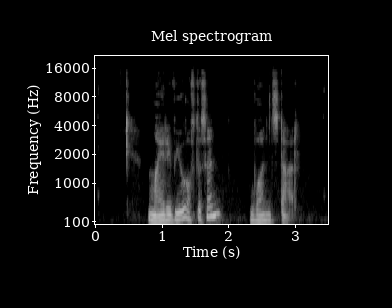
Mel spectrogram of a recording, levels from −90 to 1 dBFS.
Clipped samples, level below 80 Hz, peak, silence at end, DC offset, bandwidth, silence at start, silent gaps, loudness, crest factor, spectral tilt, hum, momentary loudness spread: under 0.1%; -72 dBFS; -14 dBFS; 0.5 s; under 0.1%; 15.5 kHz; 0.45 s; none; -35 LUFS; 22 dB; -5.5 dB/octave; none; 13 LU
